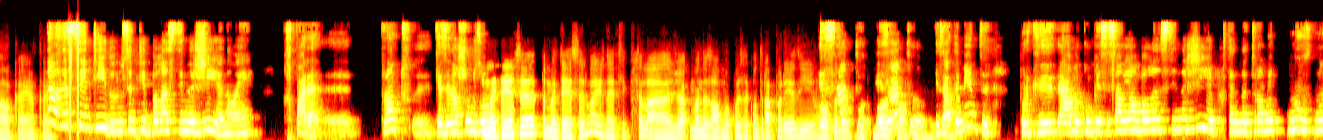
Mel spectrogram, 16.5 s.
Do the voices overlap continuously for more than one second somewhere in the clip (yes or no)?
yes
